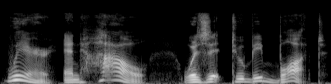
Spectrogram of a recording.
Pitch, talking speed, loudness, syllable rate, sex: 125 Hz, 145 wpm, -19 LUFS, 3.2 syllables/s, male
